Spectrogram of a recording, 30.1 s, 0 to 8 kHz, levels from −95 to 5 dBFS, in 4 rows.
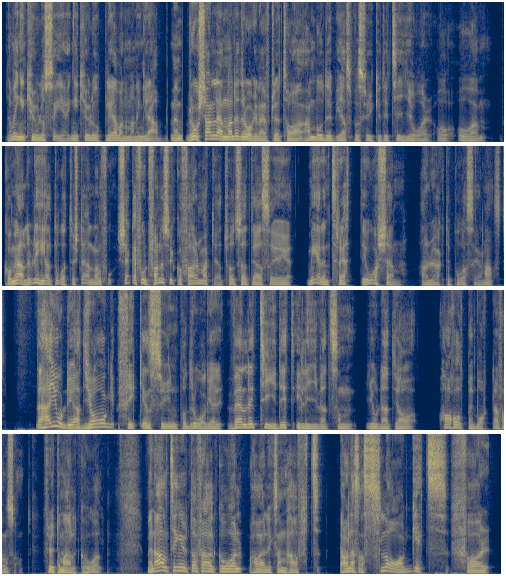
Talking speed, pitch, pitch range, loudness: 185 wpm, 125 Hz, 115-150 Hz, -21 LUFS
